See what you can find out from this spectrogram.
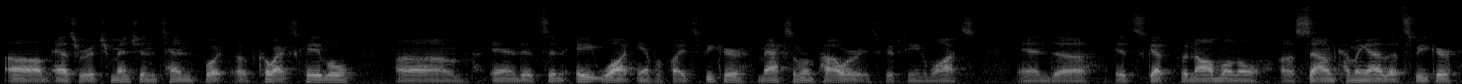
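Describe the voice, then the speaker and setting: Man, low-pitched voice, live-stream co-host, casual presenting, halting informal delivery. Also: little pitch movement, darkish tone.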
